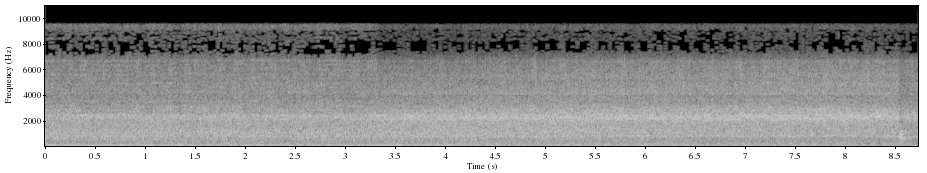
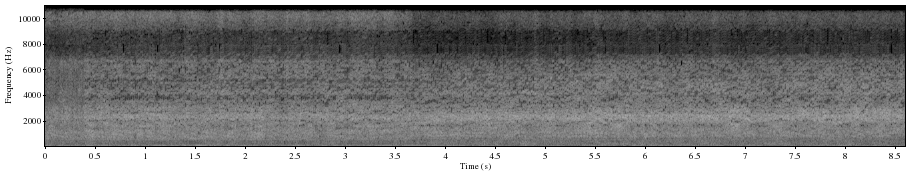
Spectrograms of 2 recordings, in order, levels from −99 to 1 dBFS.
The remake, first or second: second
